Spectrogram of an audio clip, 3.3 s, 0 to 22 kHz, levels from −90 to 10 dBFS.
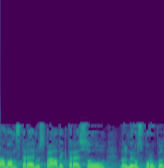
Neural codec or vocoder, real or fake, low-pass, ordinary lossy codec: none; real; 7.2 kHz; MP3, 24 kbps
